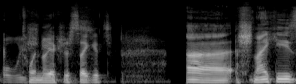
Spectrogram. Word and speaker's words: schnikes: called called The Holy schnit edition of the movie cuz it had like 20 extra seconds uh schnikes I'm sorry did I mispronounce my catchphrase put a t in there sorry um schnit schnikes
